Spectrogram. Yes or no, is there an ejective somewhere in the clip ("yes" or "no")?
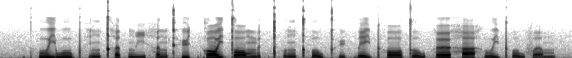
no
